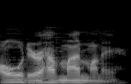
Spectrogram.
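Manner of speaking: put-on pimp voice. Picturing Morgan Freeman voicing a pimp, acting it out: Morgan Freeman pimp voice. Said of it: "He should just do the voice acting".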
